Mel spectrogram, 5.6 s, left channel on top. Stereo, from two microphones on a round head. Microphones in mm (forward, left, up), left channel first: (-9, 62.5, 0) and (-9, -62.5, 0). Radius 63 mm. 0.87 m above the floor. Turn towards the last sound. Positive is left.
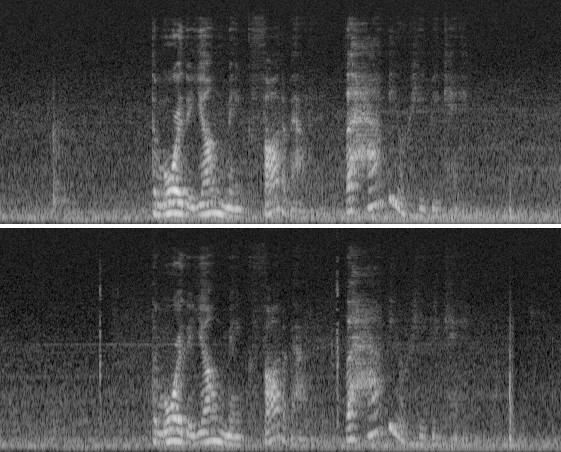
turn(degrees=45)  # may be behind; listen again after turning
